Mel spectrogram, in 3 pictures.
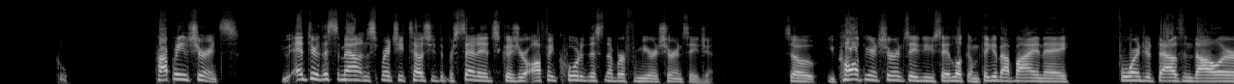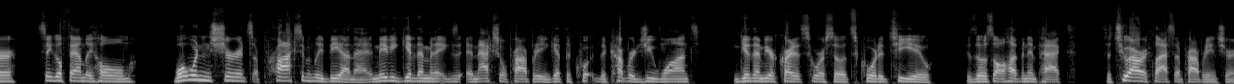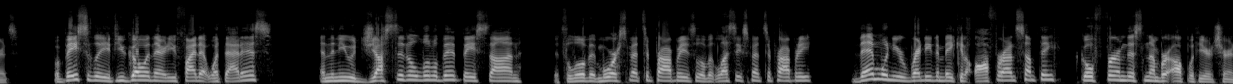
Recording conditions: live audience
